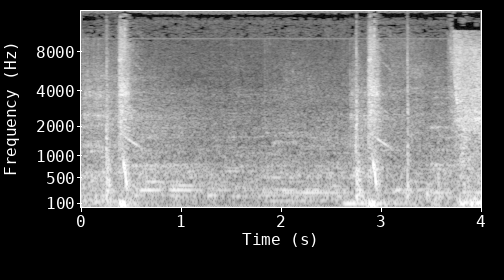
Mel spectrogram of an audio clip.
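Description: Two soft-tip darts hitting an electronic dartboard, about two and a half seconds apart, each hit with a sharp knock and a short falling electronic tone from the board, over background music. A brief rushing noise comes near the end.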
